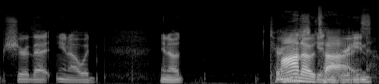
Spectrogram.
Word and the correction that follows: monetize: It's monetized. – Yes. – Montanize. Monetize. Monetize is the word we're looking for.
